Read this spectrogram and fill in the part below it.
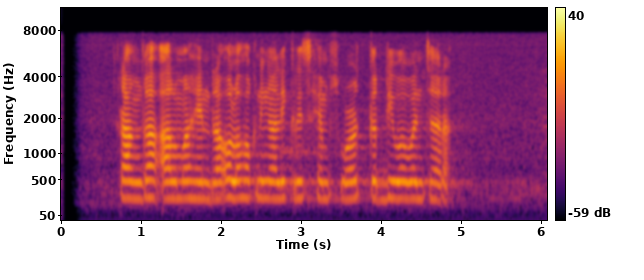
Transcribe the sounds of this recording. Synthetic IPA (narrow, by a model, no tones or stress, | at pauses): raŋɡaʔalmaɦɛndɾaɔlɔɦɔk̚niŋalikɾishɛmswɔrt̪̚kɨrdiwawaɲt͡ʃaɾa̰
